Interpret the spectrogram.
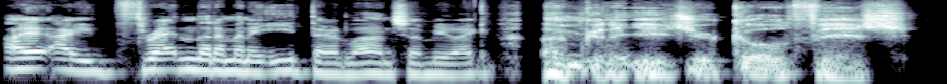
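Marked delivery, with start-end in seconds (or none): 2.7-4.6 deep, very low, menacing put-on scary voice. Retelling joking threats made to a kid, in a scary put-on voice. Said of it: "I love doing that voice with the kid".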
